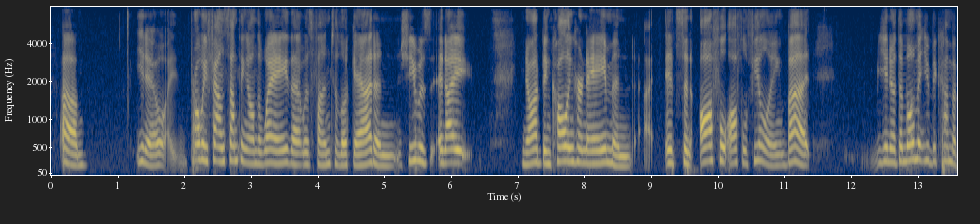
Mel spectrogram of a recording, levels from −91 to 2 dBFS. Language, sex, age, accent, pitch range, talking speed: English, female, 40-59, American, 195-240 Hz, 185 wpm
